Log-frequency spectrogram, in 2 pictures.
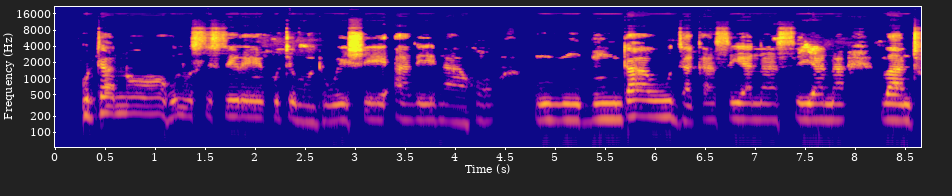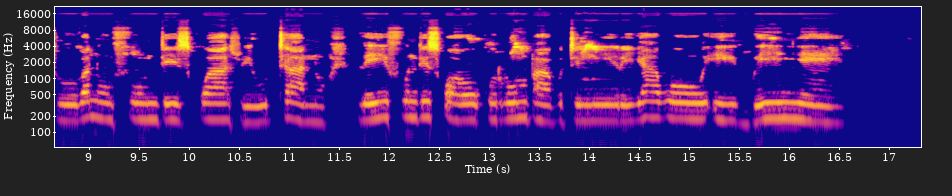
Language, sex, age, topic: Ndau, female, 25-35, health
